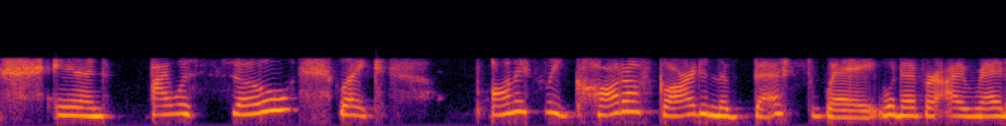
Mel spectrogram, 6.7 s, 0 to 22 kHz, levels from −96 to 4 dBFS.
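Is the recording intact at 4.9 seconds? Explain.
No. Gain pumping runs throughout, including at 4.9 s. Quiet parts swell in pauses and duck around 20 dB under loud sounds, likely from a fast limiter fighting excessive gain.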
